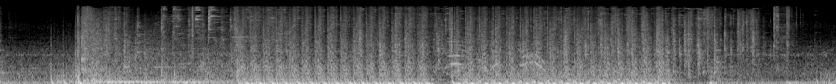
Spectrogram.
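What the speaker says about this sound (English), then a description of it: "Machine gun!" Loud, sustained machine gun fire in Battlefield 1, with rapid bursts merging into a dense roar and booming impacts, broken by a brief pause partway through.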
